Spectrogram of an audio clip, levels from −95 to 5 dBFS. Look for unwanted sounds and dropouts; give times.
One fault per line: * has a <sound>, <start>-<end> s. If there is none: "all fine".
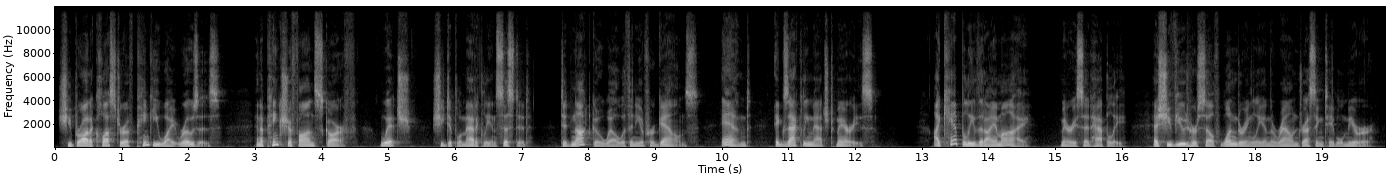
all fine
